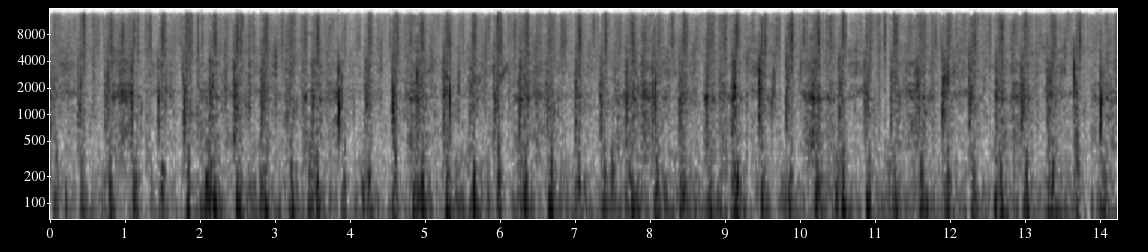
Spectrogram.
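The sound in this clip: People run during a timed interval workout, making fast footsteps with a quick, steady thudding rhythm of many footfalls that carries on throughout without talk.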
